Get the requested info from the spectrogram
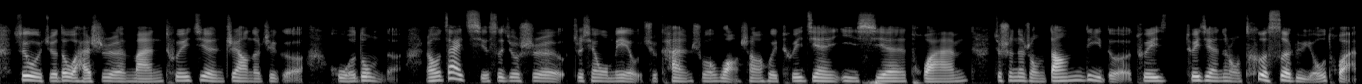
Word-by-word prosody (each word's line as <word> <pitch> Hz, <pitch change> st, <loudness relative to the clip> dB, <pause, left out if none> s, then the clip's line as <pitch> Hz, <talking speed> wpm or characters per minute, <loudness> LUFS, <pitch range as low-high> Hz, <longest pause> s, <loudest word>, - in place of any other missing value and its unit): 所 205 Hz, -, +6 dB
以 -, -, +11 dB
我 180 Hz, -3 st, +5 dB
觉 160 Hz, +1 st, 0 dB
得 180 Hz, -, +4 dB
我 155 Hz, -, +4 dB
还 140 Hz, -2 st, +1 dB
是 145 Hz, -1 st, -1 dB
蛮 135 Hz, +1 st, 0 dB
推 180 Hz, +3 st, -1 dB
荐 170 Hz, -6 st, 0 dB
这 170 Hz, -, -2 dB
样 145 Hz, -1 st, +1 dB
的 135 Hz, -, -5 dB
这 150 Hz, +3 st, -7 dB
个 -, -, -8 dB, 0.2 s
活 150 Hz, -1 st, -3 dB
动 170 Hz, -5 st, 0 dB
的。 -, -, -18 dB, 0.2 s
然 165 Hz, +3 st, +3 dB
后 185 Hz, -, +3 dB
再 255 Hz, +3 st, +5 dB
其 145 Hz, -7 st, -4 dB
次 165 Hz, +2 st, -3 dB
就 165 Hz, +1 st, -2 dB
是 155 Hz, -3 st, -2 dB
之 165 Hz, -, -4 dB
前 160 Hz, 0 st, -3 dB
我 150 Hz, -, -3 dB
们 145 Hz, +1 st, -3 dB
也 150 Hz, -, +1 dB
有 135 Hz, -, -4 dB
去 145 Hz, -, -10 dB
看， 150 Hz, -1 st, -1 dB
说 155 Hz, -2 st, -6 dB
网 150 Hz, -1 st, 0 dB
上 145 Hz, -2 st, -5 dB
会 150 Hz, -2 st, -2 dB
推 165 Hz, +3 st, -2 dB
荐 155 Hz, -3 st, 0 dB
一 160 Hz, -2 st, -4 dB
些 150 Hz, -1 st, +1 dB
团， 135 Hz, +4 st, +1 dB, 0.3 s
就 175 Hz, -, -5 dB
是 180 Hz, -, -3 dB
那 175 Hz, 0 st, -1 dB
种 145 Hz, -4 st, -4 dB
当 175 Hz, +4 st, +5 dB
地 200 Hz, -6 st, -1 dB
的 135 Hz, -, -4 dB
推 165 Hz, -1 st, +3 dB, 0.3 s
推 185 Hz, 0 st, +4 dB
荐 180 Hz, -4 st, +1 dB
的 165 Hz, -, -5 dB
那 160 Hz, -, -4 dB
种 140 Hz, -, -8 dB
特 -, -, +4 dB
色 185 Hz, +2 st, +4 dB
旅 145 Hz, -4 st, -5 dB
游 -, -, -3 dB
团。 -, -, +1 dB
155 Hz, 270 characters per minute, -24 LUFS, 145-170 Hz, 0.3 s, 以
